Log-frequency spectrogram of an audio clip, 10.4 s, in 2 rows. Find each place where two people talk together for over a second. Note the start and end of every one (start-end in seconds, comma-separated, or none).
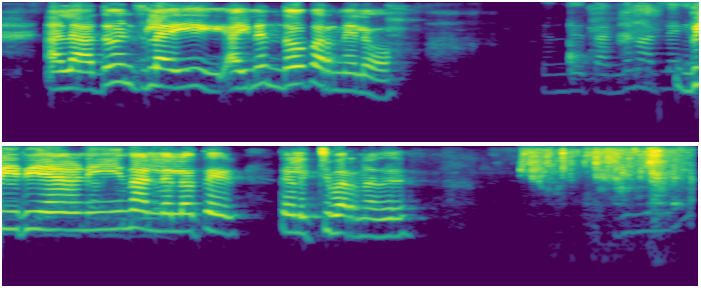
5.2-6.5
